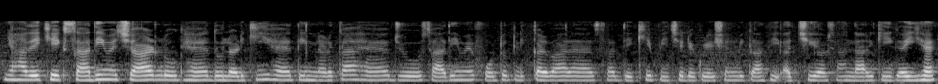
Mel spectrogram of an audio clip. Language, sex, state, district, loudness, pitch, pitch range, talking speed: Hindi, female, Bihar, West Champaran, -17 LUFS, 195 Hz, 190-205 Hz, 215 wpm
